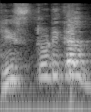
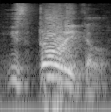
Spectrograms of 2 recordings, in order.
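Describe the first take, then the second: First: The initial h sound is clearly pronounced. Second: The initial h sound is barely pronounced. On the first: The speaker calls it wrong. "আমরা হিস্টোরিক্যাল বলি, আমরা বাঙালিরা বলি" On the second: The speaker calls it right. "হয়ের উচ্চারণটা প্রায় হয়ই না"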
